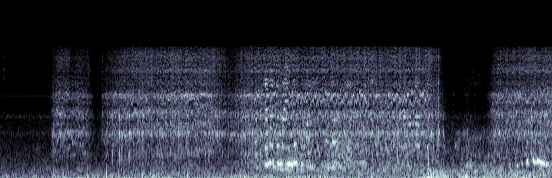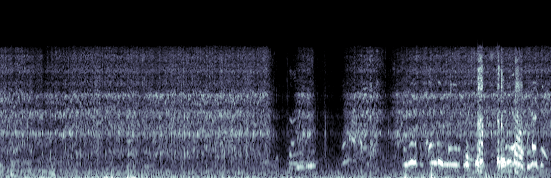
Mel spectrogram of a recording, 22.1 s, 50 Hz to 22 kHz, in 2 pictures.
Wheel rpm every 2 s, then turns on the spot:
30, 140, 140, 160, 60, 140, 160, 150, 40, 110, 170.
none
